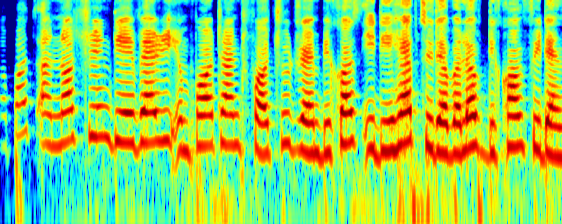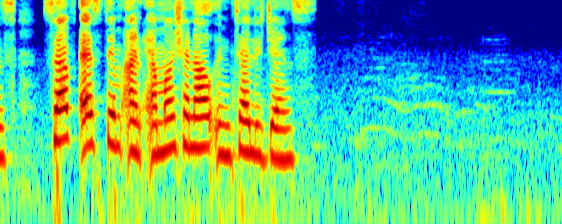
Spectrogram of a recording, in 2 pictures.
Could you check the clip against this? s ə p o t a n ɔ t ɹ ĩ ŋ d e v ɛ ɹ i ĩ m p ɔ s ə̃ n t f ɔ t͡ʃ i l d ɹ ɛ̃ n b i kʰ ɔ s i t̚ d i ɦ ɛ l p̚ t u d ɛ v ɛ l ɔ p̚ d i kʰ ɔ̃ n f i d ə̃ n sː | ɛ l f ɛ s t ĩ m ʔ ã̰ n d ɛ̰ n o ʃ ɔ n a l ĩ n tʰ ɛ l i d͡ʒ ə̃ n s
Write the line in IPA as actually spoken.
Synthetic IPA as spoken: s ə p ɔ t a n ɔ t ɹ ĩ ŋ d e v ɛ ɹ i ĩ m p ɔ t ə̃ n t f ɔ t͡ʃ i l d ɹ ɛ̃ n b i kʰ ɔ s i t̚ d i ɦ ɛ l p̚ t u d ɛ v ɛ l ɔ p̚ d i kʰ ɔ̃ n f i d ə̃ n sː | ɛ l f ɛ s t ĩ m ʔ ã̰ n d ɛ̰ m o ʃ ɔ n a l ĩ n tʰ ɛ l i d͡ʒ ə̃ n s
